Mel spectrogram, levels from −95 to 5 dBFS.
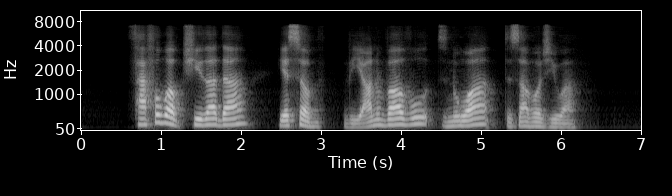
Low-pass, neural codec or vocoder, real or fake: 7.2 kHz; codec, 16 kHz, 0.2 kbps, FocalCodec; fake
